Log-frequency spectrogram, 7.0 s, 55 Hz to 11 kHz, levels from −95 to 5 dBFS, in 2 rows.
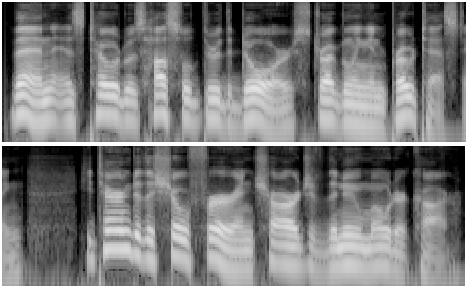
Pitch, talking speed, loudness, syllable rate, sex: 120 Hz, 200 wpm, -17 LUFS, 4.8 syllables/s, male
